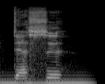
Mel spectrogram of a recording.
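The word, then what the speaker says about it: です: Also note that the U is silent on this. I think some dialects might pronounce the U and say des, but you'll often hear just.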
